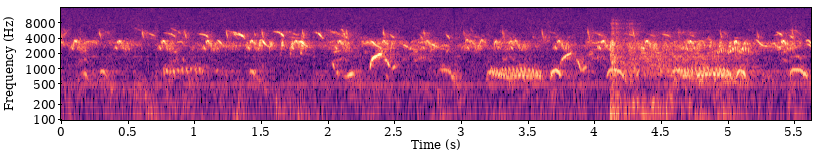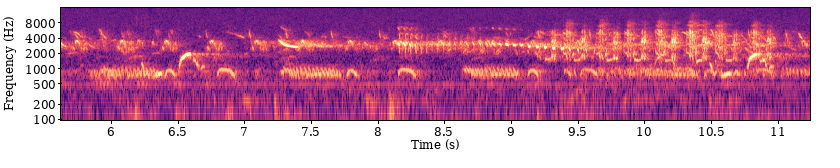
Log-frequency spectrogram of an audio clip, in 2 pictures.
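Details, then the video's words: Woodland kingfisher calling near a waterhole on an overcast day, giving a high, sharp note that runs into a fast, slightly falling trill, amid a busy chorus of other birds over a faint steady hum. "There's a woodland kingfisher calling there as well."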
